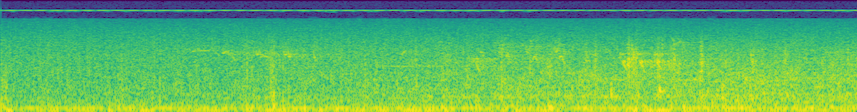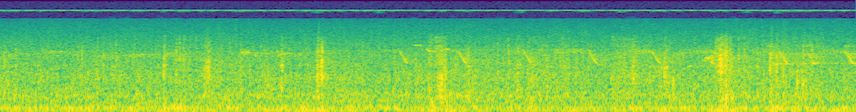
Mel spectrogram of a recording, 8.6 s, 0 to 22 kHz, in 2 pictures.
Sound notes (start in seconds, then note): 0.8 birds chirping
